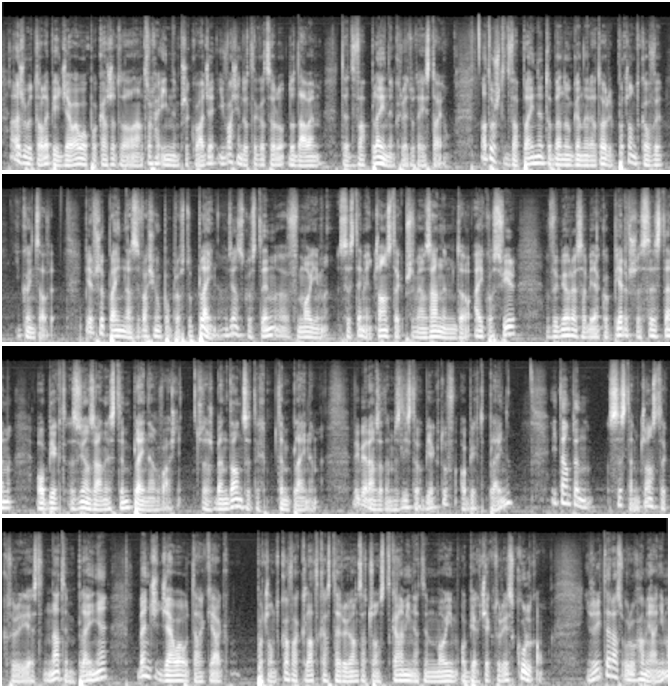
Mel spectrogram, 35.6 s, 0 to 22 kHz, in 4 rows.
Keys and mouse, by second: 2.1-7.7 middle drag, 8.1 right click, 13.1 right click, 20.7 click.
